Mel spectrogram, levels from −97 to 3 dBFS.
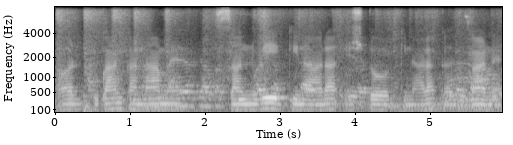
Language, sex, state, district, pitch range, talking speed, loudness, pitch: Hindi, male, Bihar, Kaimur, 105-110 Hz, 120 wpm, -17 LUFS, 105 Hz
